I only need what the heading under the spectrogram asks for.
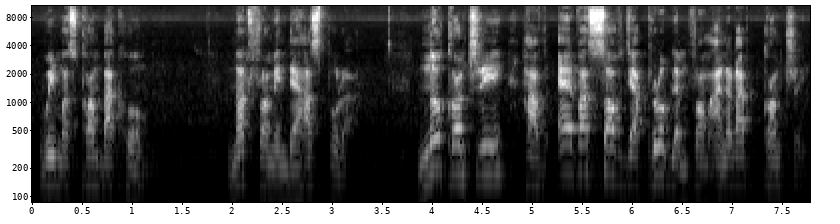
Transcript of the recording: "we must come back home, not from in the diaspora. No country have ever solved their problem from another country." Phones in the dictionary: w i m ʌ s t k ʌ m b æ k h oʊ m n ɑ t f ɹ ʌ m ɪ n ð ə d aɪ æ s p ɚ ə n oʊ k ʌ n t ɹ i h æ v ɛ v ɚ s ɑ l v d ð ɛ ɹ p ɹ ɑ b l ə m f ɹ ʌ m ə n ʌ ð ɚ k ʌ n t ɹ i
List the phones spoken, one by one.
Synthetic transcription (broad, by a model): w i m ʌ s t k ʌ m b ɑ k h oʊ m n ɑ t f ɹ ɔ m ɪ n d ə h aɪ s p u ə n oʊ k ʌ n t ɹ i h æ v ɛ v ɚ s ɑ l v d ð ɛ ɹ p ɹ ɑ b l ə m f ɹ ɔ m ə n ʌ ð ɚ k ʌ n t ɹ i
